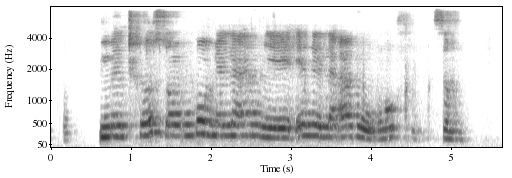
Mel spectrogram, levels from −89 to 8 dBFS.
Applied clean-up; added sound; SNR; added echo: neural mask model DeepFilterNet 3.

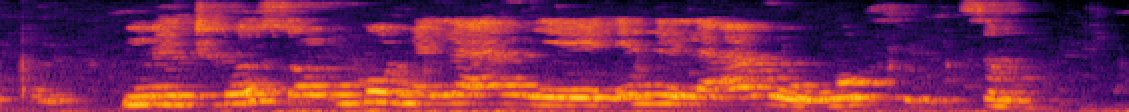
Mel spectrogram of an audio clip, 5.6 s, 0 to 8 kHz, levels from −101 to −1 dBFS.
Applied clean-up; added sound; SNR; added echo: classical method WPE with log-MMSE.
